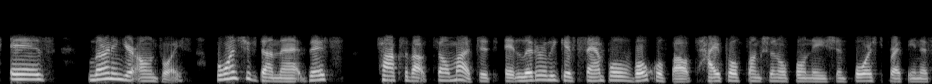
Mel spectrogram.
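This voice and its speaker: Lady voice coach answering chat questions live, chatty and emphatic, thin phone-ish sound with no room echo. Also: low voice. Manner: chatty and emphatic, many fillers and self-corrections. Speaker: vocal coach. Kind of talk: casual livestream Q&A, reading viewer questions aloud. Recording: tinny dry phone-like sound.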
